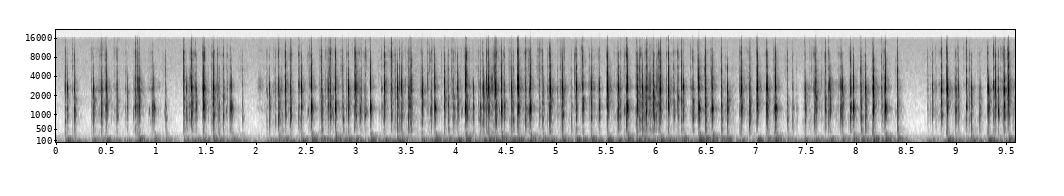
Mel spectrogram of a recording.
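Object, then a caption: Mechanical keyboard with plastic keycaps. A compact 75% NuPhy Air75 V2 mechanical keyboard, with a white case, green and white plastic keycaps and linear Cowberry switches, sits on a wooden desk and is typed on continuously with the fingertips of both hands. It gives a rapid stream of short, crisp, bright clacks centered around 2.7 kHz, with brief pauses near 2 seconds and 8.5 seconds.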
